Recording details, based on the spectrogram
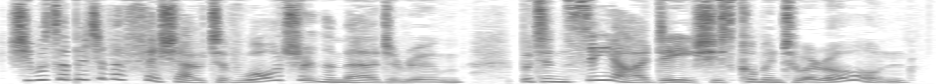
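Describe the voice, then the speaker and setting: A woman voicing a decisive, supportive female police boss in an audiobook, briskly giving orders. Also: medium pitch, huge pitch swings, gravelly, breathy edge, dry recording, studio quality, heavily acted. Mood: approving.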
